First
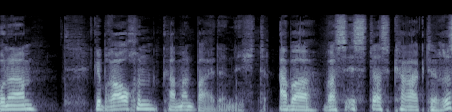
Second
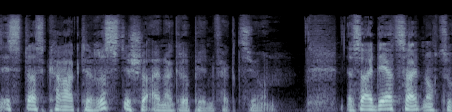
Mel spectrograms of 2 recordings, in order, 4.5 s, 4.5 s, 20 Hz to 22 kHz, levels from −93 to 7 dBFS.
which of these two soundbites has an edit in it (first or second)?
second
